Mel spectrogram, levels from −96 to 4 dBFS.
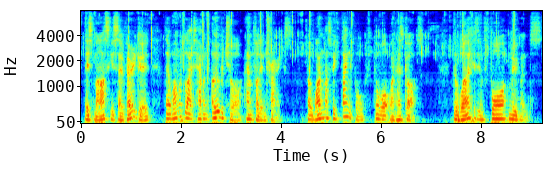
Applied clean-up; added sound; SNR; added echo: none; Typing; 17 dB; reverberation time 0.2 s.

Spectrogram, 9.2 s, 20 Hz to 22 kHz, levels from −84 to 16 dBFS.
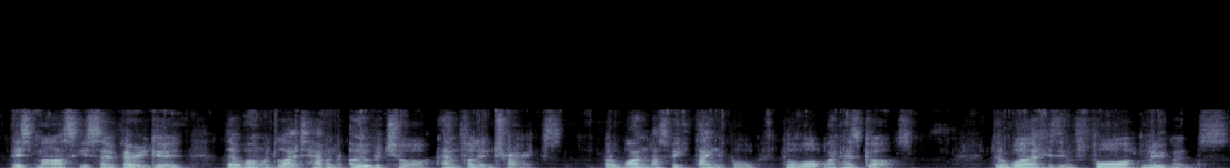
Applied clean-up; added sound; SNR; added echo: neural separator model SepFormer DNS4.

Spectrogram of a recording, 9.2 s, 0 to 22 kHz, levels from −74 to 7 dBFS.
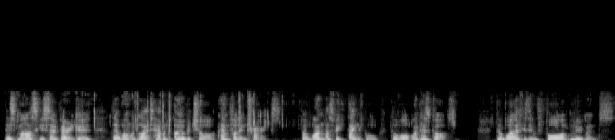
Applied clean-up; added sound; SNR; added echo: neural mask model DeepFilterNet 3.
